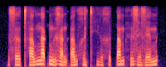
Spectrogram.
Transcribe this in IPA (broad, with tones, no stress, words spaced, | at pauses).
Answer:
səː˨˦t̪ʰa˨˦wna˦˥k̚mɨ̰˧˥ ɣa̰˧˨nʔa˨˦w xə̤˨˩jt̪ʰi̤˨˩ə̯xə˨˩t̚ʔa˧m hɨ˨˦zɛ̤˨˩zɛ˨˦m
